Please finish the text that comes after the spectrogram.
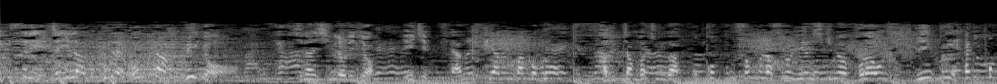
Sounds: Music, Speech

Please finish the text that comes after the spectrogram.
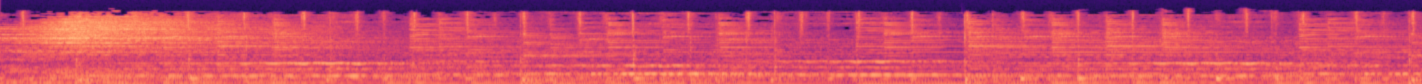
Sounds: Music

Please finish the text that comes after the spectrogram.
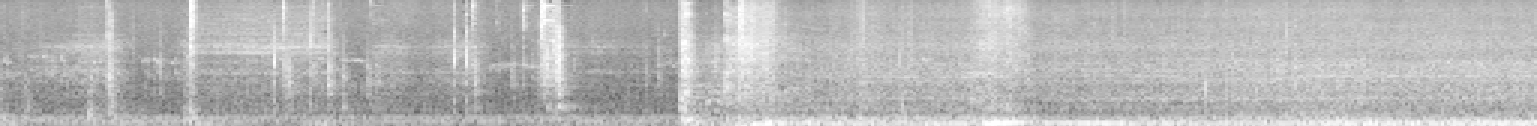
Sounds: Vehicle, Car

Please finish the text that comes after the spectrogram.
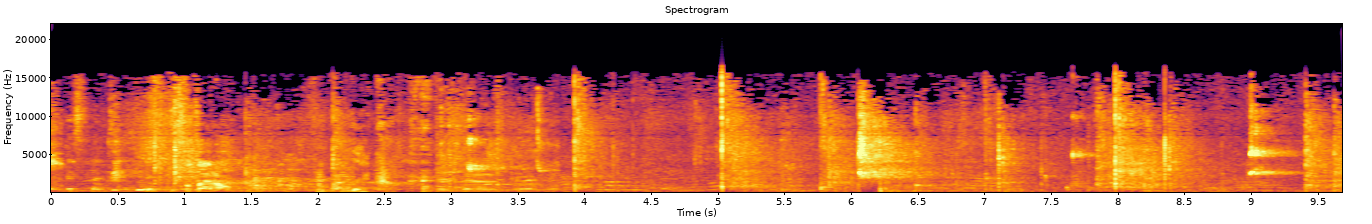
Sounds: playing badminton

